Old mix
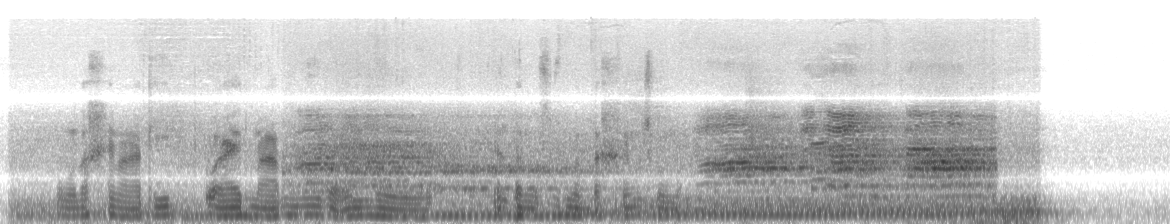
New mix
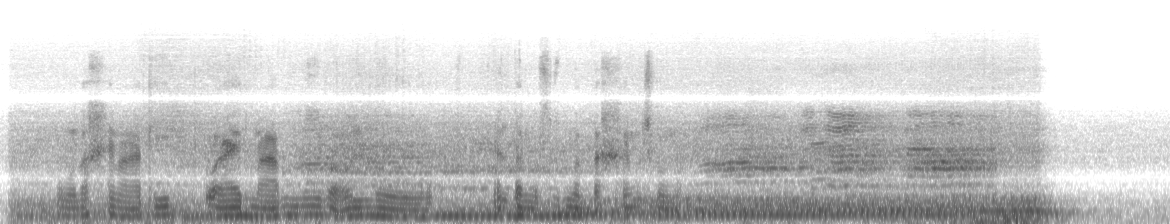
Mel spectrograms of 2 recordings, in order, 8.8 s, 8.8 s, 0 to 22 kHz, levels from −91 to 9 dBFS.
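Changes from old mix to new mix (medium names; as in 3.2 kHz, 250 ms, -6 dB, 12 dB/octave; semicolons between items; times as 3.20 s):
first sound: send +8.0 dB; second sound -10.5 dB; master: add low-pass 6.7 kHz 12 dB/octave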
